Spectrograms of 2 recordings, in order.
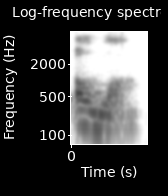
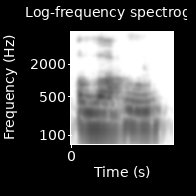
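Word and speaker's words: الله: So waqf, I would just say Allah. But grammatically, and if I'm continuing the sentence, I pronounce Allahu, continuing my sentence.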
